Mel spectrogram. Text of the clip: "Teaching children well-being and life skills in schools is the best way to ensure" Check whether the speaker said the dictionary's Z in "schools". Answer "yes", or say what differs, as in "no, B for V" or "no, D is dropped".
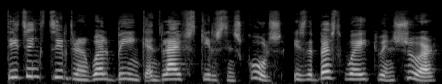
no, S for Z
